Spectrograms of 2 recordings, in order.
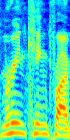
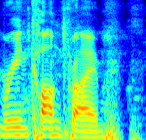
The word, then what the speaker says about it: MarineKing: in the game it's not Marine King Prime it's Marine it's Marine King Prime not Marine Kong Prime I don't know what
